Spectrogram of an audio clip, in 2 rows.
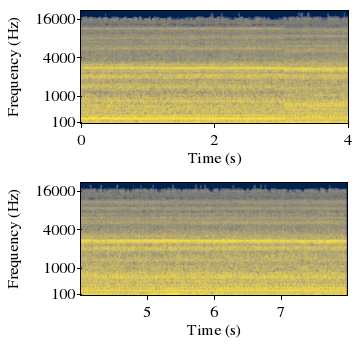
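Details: Lithium jump starter's built-in tire compressor inflating a deflated tire from 3.2 PSI toward a 35 PSI setting; a constant buzzing drone with a steady high whine, no surging or rattling, so it is pumping normally.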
